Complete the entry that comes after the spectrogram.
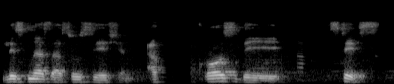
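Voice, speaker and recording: An older man with a Nigerian accent gives interview answers in a measured, deliberate, formal manner. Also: medium pitch, darkish tone. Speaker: guest, media company executive. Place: indoor room, video call. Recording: dull, noisy video call.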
